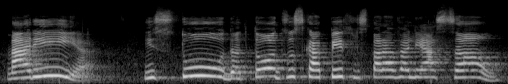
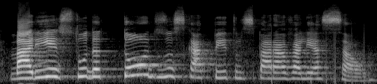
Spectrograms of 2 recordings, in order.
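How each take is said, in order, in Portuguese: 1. Há uma pausa curta depois da primeira palavra. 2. Não há pausa depois da primeira palavra. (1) "agora com a vírgula" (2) "a primeira"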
